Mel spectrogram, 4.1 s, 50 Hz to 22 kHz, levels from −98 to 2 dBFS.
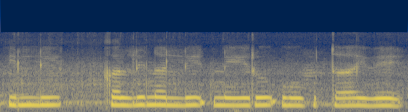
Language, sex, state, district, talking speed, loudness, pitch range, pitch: Kannada, female, Karnataka, Bidar, 75 wpm, -14 LUFS, 230-245 Hz, 240 Hz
